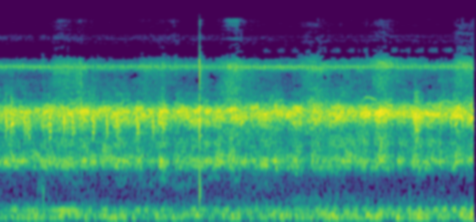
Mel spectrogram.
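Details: A rice field frog chorus holds a dense, even croaking buzz throughout, broken once by a brief sharp click midway, over a low background rumble.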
